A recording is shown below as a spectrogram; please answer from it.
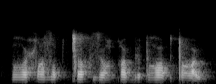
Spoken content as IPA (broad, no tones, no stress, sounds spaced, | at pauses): ʁ u ħ ɾ i zˤ y p ǀ ʊ χ z u ʁ q u b ɪ p ʁ ɔ p tˤ u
